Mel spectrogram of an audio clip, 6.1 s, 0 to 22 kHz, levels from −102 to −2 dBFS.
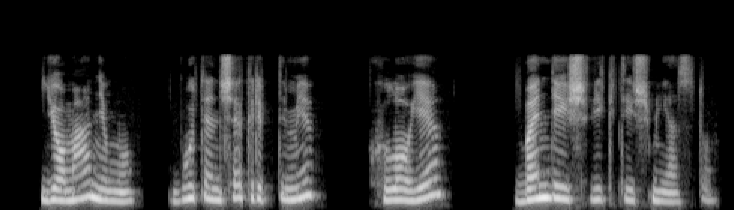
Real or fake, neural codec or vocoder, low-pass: real; none; 7.2 kHz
